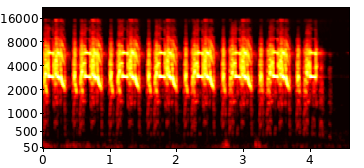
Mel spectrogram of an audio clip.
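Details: Desi teetar (partridge) lure call for hunting in Sindh, Pakistan: loud, rasping, high double-note phrases repeating steadily, roughly two per second, stopping just before the end, with faint low thumps.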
